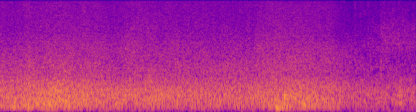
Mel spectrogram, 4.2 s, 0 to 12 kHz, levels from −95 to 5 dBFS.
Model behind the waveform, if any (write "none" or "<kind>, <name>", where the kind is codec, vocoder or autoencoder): vocoder, Vocos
